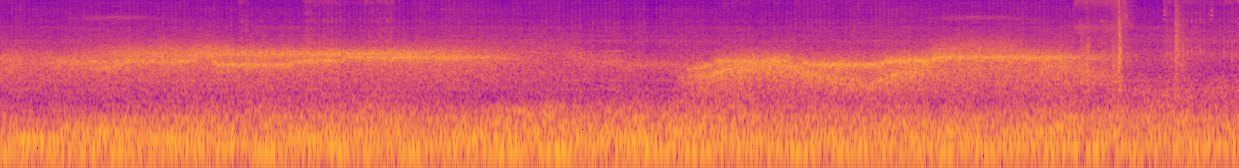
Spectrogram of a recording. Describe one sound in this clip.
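A machine whirs steadily as it works.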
